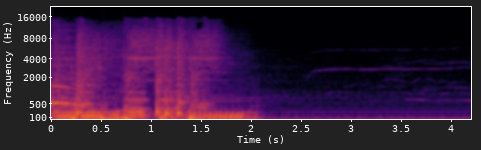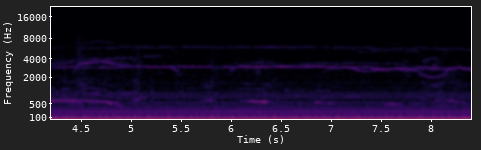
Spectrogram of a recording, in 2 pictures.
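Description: A band's song ending: a held guitar note slides down in pitch over the last drum hits and chord stabs, then the music stops abruptly about two seconds in. After that there is only a faint steady hum with faint high whistling glides.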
